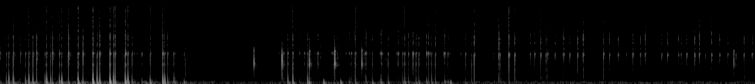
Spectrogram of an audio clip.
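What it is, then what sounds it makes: Whole fresh apple, firm. A whole, solid, fresh red-yellow apple held in one hand is tapped and scratched with long orange acrylic nails. Rapid, uneven bursts of short, crisp clicks with a dull low thump and brief scratchy textures follow one another, with a short quiet lull near the two-second mark. Each tap dies away almost instantly.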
